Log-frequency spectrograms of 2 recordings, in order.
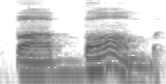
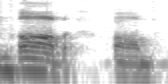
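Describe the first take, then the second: First: The name begins with a short 'ba' sound. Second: The name begins with a full 'bob' sound. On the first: The speaker calls it wrong. "I was always saying ba-bomb, like you guys are. Wrong" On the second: The speaker calls it right. "Its name is Bob Omb"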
